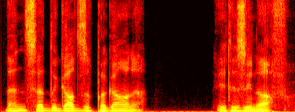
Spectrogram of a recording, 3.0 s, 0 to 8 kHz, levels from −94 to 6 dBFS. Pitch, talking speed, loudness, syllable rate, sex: 120 Hz, 185 wpm, -17 LUFS, 5.6 syllables/s, male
